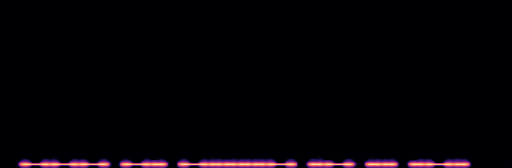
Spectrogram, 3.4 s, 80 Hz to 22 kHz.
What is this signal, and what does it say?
Morse code, heard as a keyed tone, about 25 wpm, 600 Hz. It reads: ON-AIR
